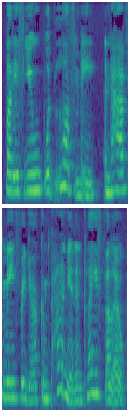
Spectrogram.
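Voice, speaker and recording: A woman voicing an insistent, plaintive male frog in a fairy tale, speaking slowly and drawing out the words. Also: fairly high pitch, expressive. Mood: slow, coaxing. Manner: slow, drawn-out, deliberate delivery. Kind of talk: fairy tale storybook character voice.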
